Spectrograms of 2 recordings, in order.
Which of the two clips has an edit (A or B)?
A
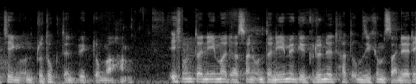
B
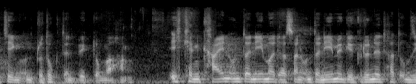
A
